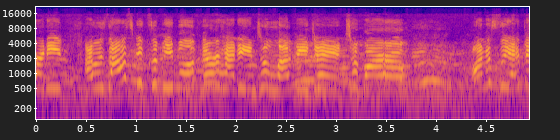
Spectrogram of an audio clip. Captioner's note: cheering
